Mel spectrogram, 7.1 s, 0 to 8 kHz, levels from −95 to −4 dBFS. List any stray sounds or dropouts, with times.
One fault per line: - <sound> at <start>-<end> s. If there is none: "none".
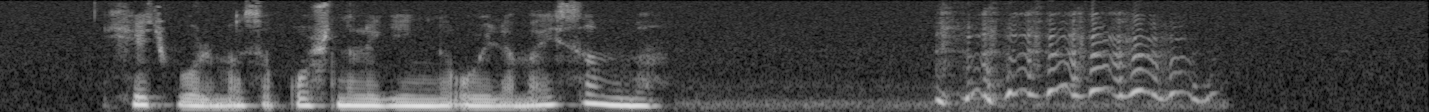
- laugh at 4.7-6.1 s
